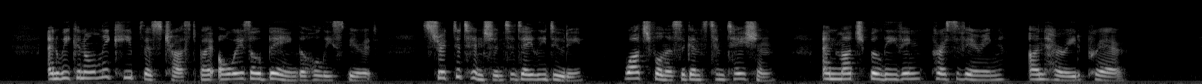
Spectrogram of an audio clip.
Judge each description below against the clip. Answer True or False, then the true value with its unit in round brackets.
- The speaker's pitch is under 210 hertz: False (235 Hz)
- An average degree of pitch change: True (3.9 semitones)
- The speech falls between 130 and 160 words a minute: True (135 wpm)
